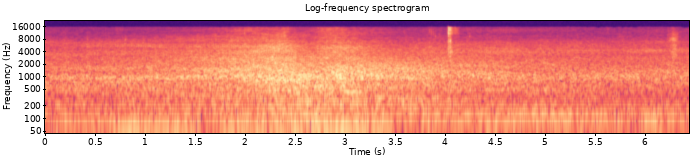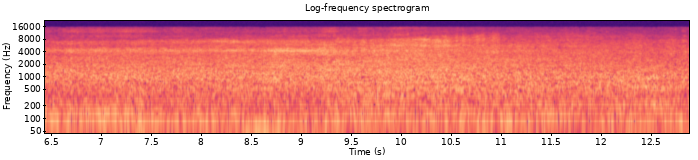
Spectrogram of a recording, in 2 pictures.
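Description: Road traffic on a nearby street: a steady engine hum, with one vehicle passing that swells and fades about two to three seconds in.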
